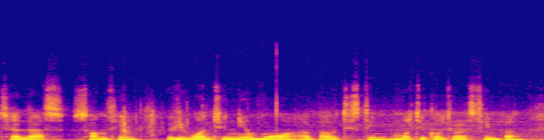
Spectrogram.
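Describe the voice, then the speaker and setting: At a moderate pace, a man talks in a Spanish accent. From Spain. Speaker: author and anthology editor. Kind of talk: video presentation. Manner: halting, many repetitions and fillers.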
